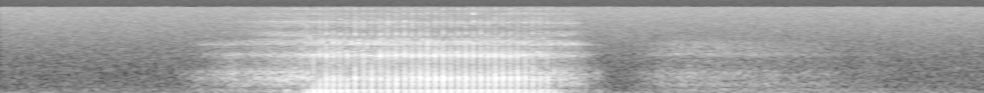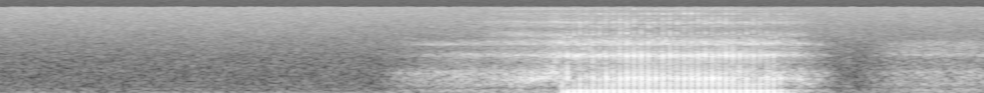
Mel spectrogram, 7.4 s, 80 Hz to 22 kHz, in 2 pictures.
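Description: Two loud, buzzing snores on breathing in, each followed by a soft exhale, about every 4.5 seconds: snoring.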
